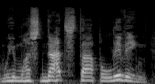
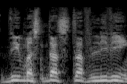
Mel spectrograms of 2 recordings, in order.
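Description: First: Said in the usual way. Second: Put-on French accent. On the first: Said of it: "I wish I could read that". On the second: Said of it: "I wish I could read that in a French accent".

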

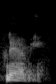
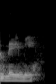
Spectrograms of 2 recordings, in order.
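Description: First: "nami" with a short a, as in "nam-ee"; first syllable of "nami" like "nam"; short-a pronunciation. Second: "nami" with a long a, as in "nay-mee"; first syllable of "nami" rhymes with "day"; long-a pronunciation. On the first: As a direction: say "nami" to rhyme with whammy. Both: Shown as a demonstration. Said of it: "not sure how you pronounce it".

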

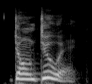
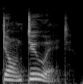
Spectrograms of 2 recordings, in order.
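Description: First: Emphatic command. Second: Said in the usual way. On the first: Acted.

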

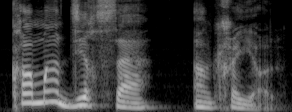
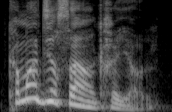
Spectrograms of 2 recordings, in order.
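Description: First: "Comment dire ça", slight pause, "en créole"; measured, phrase by phrase for learners. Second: Said in the usual way. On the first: Shown as a demonstration. Teacher repeats French phrase slowly.

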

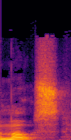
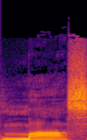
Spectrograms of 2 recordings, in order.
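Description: First: Mose with a long o; correct name pronunciation. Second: Moss with a short open vowel; mispronounced name. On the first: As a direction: say Mose to rhyme with dose. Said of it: "as Moss, as opposed to Mose". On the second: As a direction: say Moss to rhyme with boss. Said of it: "as opposed to Mose". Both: Shown as a demonstration.

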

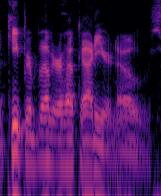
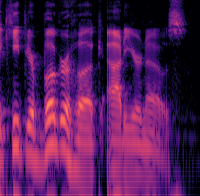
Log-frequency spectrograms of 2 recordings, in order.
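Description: First: Low, soft pirate voice, lightly done. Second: Said in the usual way. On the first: Pretend. Pitching a pirate shirt slogan to viewers, low pirate voice. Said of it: "a pirate hat and do, like, a". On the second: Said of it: "I'd say".

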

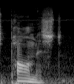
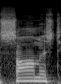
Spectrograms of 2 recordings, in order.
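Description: First: "palmist" with the P sounded and no S; mispronounced psalmist. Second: Said in the usual way. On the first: Retold or imitated. Host mocks Biden attempting to quote the Bible, mispronounced "palmist". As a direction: say "palmist", imitating a misreading of psalmist. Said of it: "he says palmist". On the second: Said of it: "instead of saying psalmist".

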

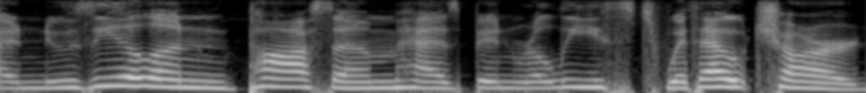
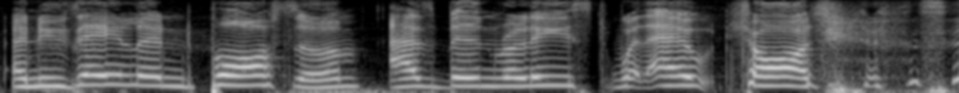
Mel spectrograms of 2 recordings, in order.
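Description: First: Plain. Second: Higher, louder, giggling reread; the headline again, cracking up; laughing news read. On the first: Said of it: "we have breaking news for you". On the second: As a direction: fight back laughter on the headline. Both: Shown as a demonstration.

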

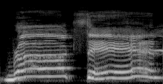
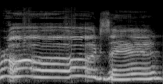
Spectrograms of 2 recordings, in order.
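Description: First: Shrill high crow singing [name]; chirping bird person. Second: Long high crow wail of [name]; chirping bird person. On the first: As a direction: screech the name like a crow, very high. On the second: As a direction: hold the name out high like a bird cry. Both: Pretend. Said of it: "the crow call sounds like".

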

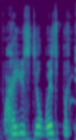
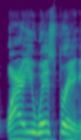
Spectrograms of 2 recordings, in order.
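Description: First: Quick, soft, higher question; retold bafflement, fast and under the voice; hushed puzzled question. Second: Higher, full-voiced puzzled question; retold bewildered friend on the phone; baffled question. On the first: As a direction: ask it quickly and softly. Friend asks about whispering again.

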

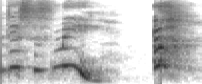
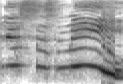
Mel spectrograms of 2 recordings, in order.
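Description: First: High excited exclaim of recognition. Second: High, loud shocked realization; loud exclaim. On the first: To herself at the abuse training, a high shocked exclaim. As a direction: cry out the discovery, pitched way up. Realizing she is the abused one. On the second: To herself at the training, a loud high exclaim. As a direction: shout out the discovery. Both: Retold or imitated.

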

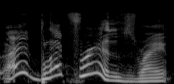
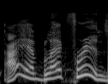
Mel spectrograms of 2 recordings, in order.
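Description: First: Slow, much higher mocking drawl; sarcastic mockery. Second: Quick, higher defensive excuse; mock coach excuse. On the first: Comedian mocking the coach's excuse, slow sarcastic drawl. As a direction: parody the excuse, dragging it out. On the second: Coach excusing himself to the press, higher mock defensive.

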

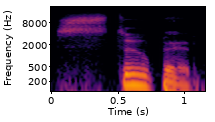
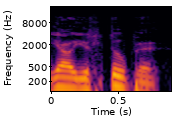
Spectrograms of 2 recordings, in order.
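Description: First: "stupid" with a long careful S, then the rest; slow right down and hold the S of "stupid". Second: "stupid" with a lisped S escaping through the nose; nasal lisp. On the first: Kid avoiding his lisp, slow deliberate S in "stupid". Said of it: "mentally would slow down for that word". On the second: Man showing his childhood lisp, nasal S on "stupid". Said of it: "mine used to come out my nose". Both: Shown as a demonstration.

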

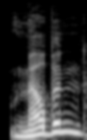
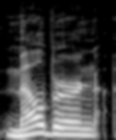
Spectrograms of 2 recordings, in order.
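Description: First: "Melbourne" said as MEL-bin, without the R; Australian pronunciation. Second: "Melbourne" said with its R sounded; Melbourne pronunciation attempt. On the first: Host checks how Australians say it, MEL-bin pronunciation. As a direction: swallow the second syllable of "Melbourne", questioning. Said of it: "I think they say Melbourne in Australia". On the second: Host first tries the Australian city's name, R-coloured pronunciation. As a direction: say "Melbourne" as spelled, MEL-bern. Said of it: "I think they say Melbourne". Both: Shown as a demonstration.

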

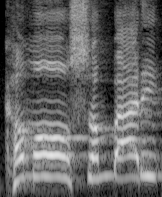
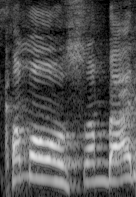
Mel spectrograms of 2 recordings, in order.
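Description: First: Much higher, louder rallying cry; calling out harder. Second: Calling out. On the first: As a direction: push the call up to a shout. Repeated call, even higher. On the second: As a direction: rouse the congregation. Preacher calling to the congregation. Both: Real, not acted.

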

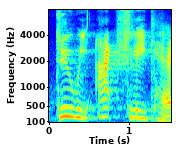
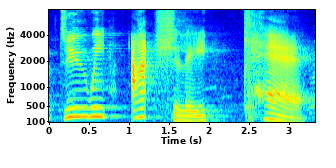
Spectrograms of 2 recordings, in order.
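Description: First: "Do" hit first, "Do we actually care?" quicker; stress on do. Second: Slow, leaning on "we" in "do we actually care?"; stress on we. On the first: Preacher repeating the question, "Do" stressed. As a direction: punch the word "Do". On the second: Preacher asking the church, "we" stressed slow. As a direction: weigh the word "we", slowly. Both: Shown as a demonstration.

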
